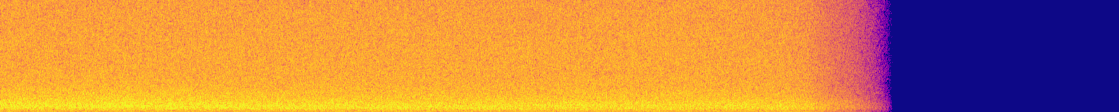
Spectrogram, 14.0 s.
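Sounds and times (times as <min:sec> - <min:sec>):
medium wind in trees: 0:00.0 - 0:11.1.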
